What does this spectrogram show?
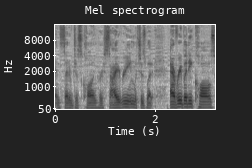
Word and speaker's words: Sirene: three times a week he's lured in by silene now it sounds like they say sirene but the name isene okay um you're just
